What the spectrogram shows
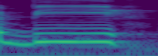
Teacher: یا مدہ کو ایک الف کے برابر ہم کھینچ کر پڑھتے ہیں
